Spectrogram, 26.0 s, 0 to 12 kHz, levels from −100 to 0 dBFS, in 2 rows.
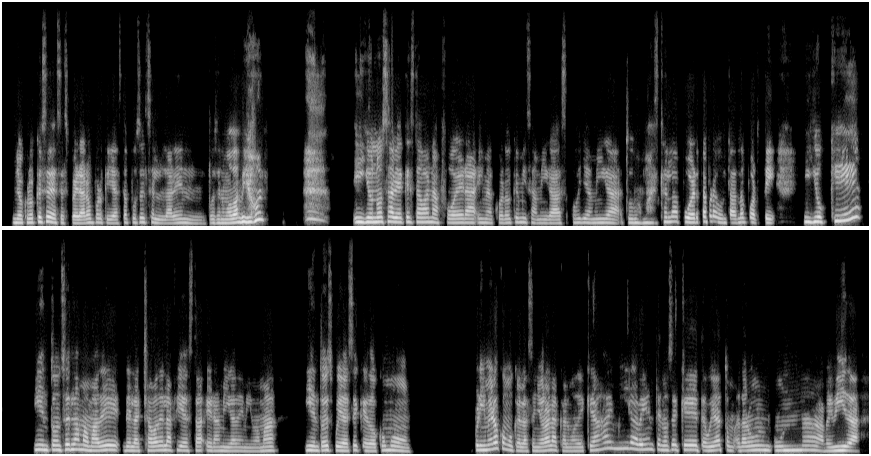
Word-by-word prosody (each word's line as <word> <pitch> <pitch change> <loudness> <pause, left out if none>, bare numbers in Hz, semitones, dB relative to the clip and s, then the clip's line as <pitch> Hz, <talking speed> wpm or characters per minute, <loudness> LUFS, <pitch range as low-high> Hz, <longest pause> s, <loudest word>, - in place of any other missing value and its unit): yo 205 -1 +1
creo 210 +1 -1
que 250 +2 +4
se 260 - +3
desesperaron 195 -2 +2
porque 205 -3 -5
ya 185 0 -1
hasta 210 +4 -7
puse 215 +2 -5
el 220 - -3
celular 185 -5 -3
en, 185 -5 -5
pues, 190 0 -7
en 190 0 -1
modo 195 +2 +4
avión, 250 +11 +6 1.3
y 235 -1 +5
yo 235 - +7
no 245 +1 +5
sabía 240 -1 +4
que 245 - 0
estaban 235 +1 +1
afuera, 205 -1 0
y 210 - -5
me 200 - -4
acuerdo 195 +1 -7
que 230 +3 -6
mis 225 -2 -5
amigas: 185 -1 -5
"Oye 210 0 -5
amiga, 200 -2 -2
tu 205 -1 -4
mamá 200 0 -3
está 195 +6 -6
en 245 - +1
la 260 0 0
puerta 235 +1 +3
preguntando 220 -4 -2
por 220 -3 -2
ti", 200 -2 0 0.4
y 245 -1 +3
yo: 250 -3 +4
"¿Qué?" 300 +4 +4 0.8
Y 255 +1 +1
entonces 245 +2 +2
la 270 0 +3
mamá 220 -5 +2
de 240 +1 +2
de 210 0 -2
la 200 -1 0
chava 215 +1 0
de 235 - 0
la 230 -1 +1
fiesta, 215 -2 -2
era 205 -2 -2
amiga 195 -1 -3
de 195 -1 -8
mi 180 -1 -9
mamá, 200 +4 -3 0.4
y 230 0 +2
entonces 225 +1 +1
pues 220 - +2
ya 200 -1 +3
se 240 +3 -2
quedó 195 -3 -1
como, 225 -5 -1 1.0
primero 250 +6 +3
como 290 -8 -3
que 205 - -2
la 195 0 -1
señora 200 +3 0
la 235 -1 +1
calmó 195 0 -8
de 195 0 -6
que: 230 +2 -3
"Ay 310 +7 -4
mira 315 -1 -2
vente, 270 0 -1
no 235 -1 -2
sé 255 +1 -2
qué, 250 0 +2
te 215 - -4
voy 215 +2 0
a 245 - +1
tom 225 -3 -8
a 205 - -7
dar 210 +1 -1
un 235 0 0
una 225 -1 0
bebida". 200 -1 +3
215 Hz, 210 wpm, -21 LUFS, 200-240 Hz, 1.3 s, yo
